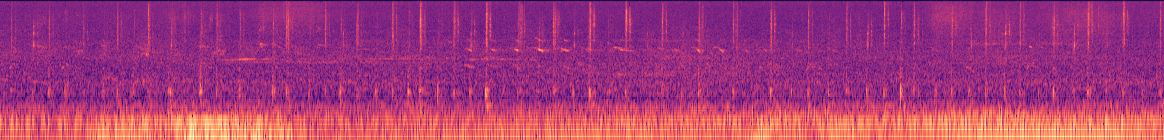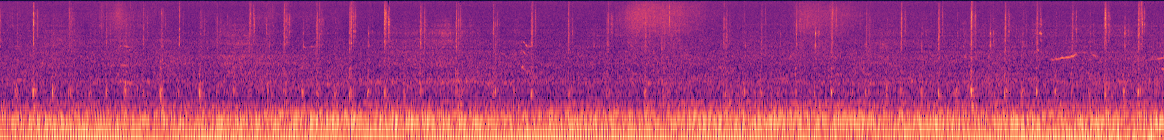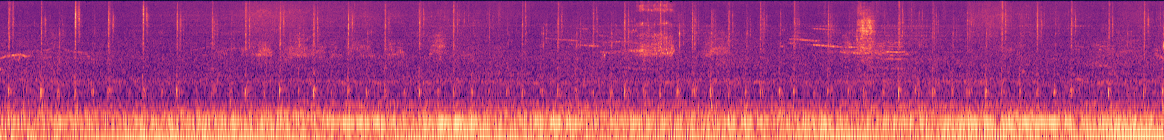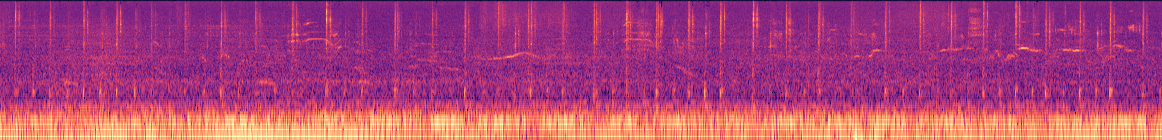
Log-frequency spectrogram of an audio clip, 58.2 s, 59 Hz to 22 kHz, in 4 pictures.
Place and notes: Crewe St, Seahouses, UK - starlings on the harbour light ...
starlings on the harbour light ... dpa 4060s clipped to bag to zoom h5 ... bird calls from ... herring gull ... lesser black-backed gull ... all sorts of background noises ... boats leaving harbour ... flag lanyard bouncing off flagpole ... divers preparing equipment ...
13 November 2021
